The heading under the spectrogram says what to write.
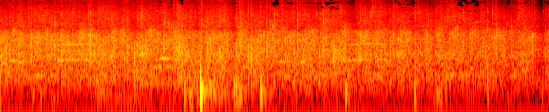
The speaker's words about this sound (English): Why don't you stand right now, giving honor to God, clap your hands unto Jesus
